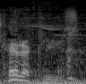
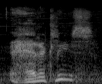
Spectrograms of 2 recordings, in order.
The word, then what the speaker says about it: Heracles: So, Fenyx, after boldly besting the Gorgon that ambushed Heracles. What are you doing there? That thing with your voice? Heracles?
